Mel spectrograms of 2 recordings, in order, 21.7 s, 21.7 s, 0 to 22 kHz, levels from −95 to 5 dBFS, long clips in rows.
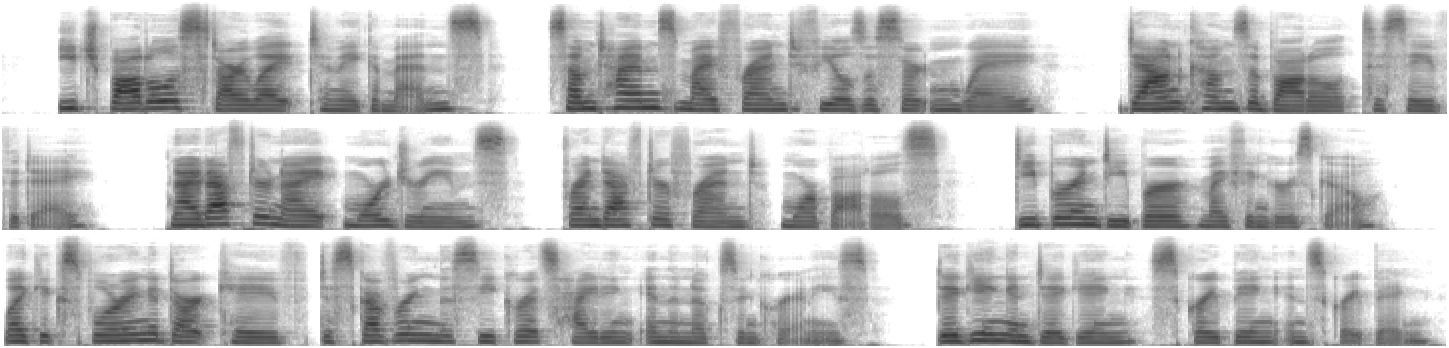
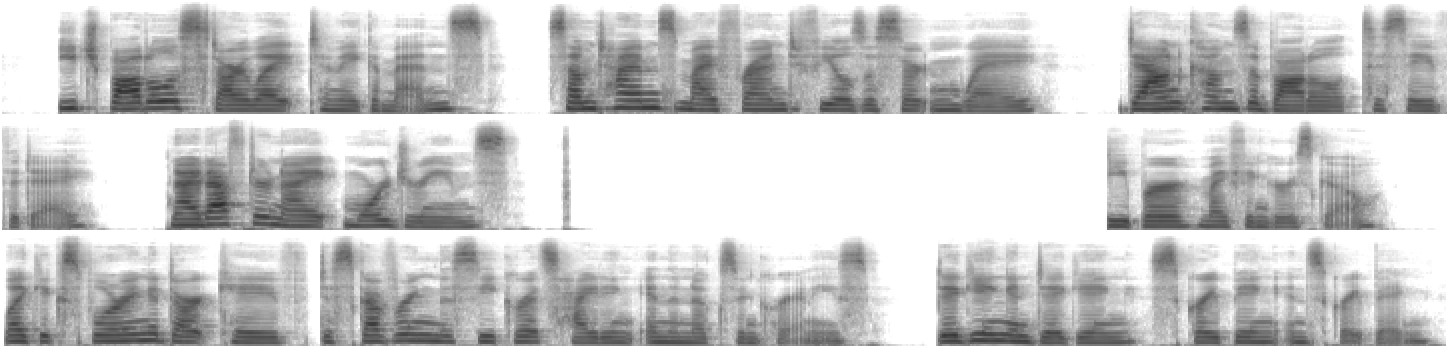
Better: first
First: none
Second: audio cutting out; at 10 s for 2.5 s

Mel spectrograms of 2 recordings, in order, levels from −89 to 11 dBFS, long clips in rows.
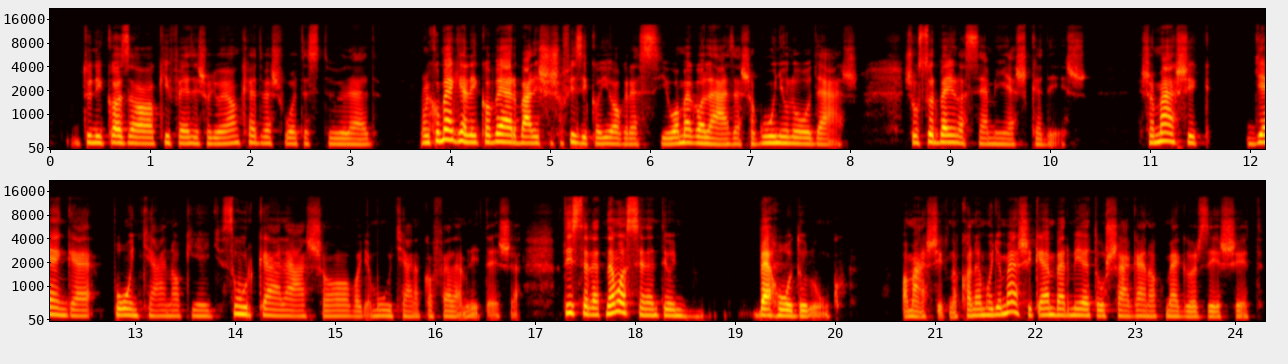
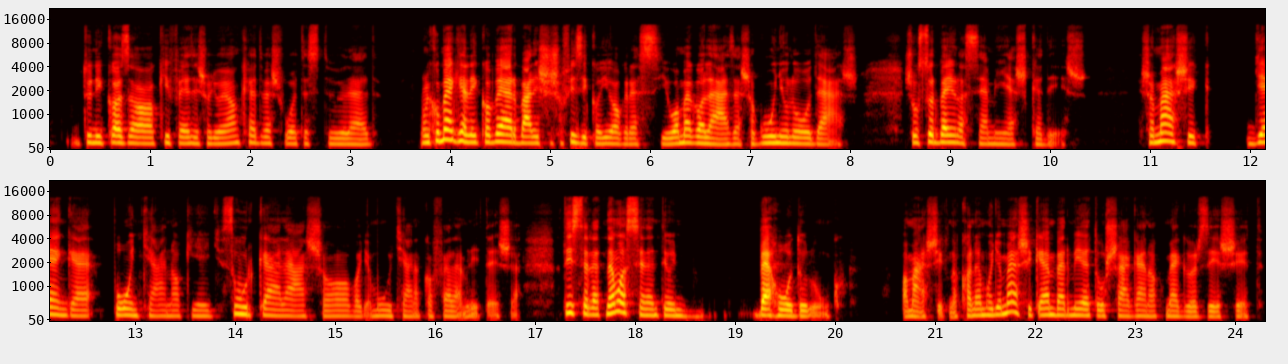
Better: neither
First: none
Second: none

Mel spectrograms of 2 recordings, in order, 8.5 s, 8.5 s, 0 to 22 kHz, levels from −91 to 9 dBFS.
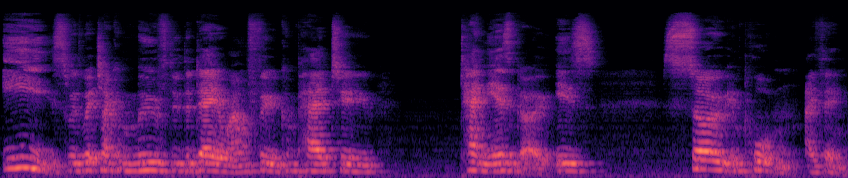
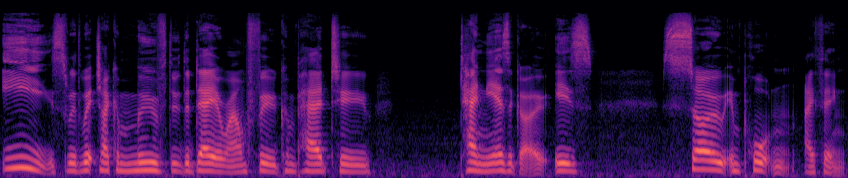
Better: second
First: off-mic speech; far // room echo; slight; dies away in 0.3 s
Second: none

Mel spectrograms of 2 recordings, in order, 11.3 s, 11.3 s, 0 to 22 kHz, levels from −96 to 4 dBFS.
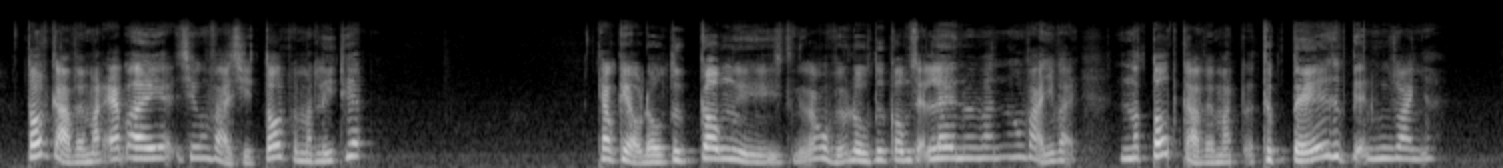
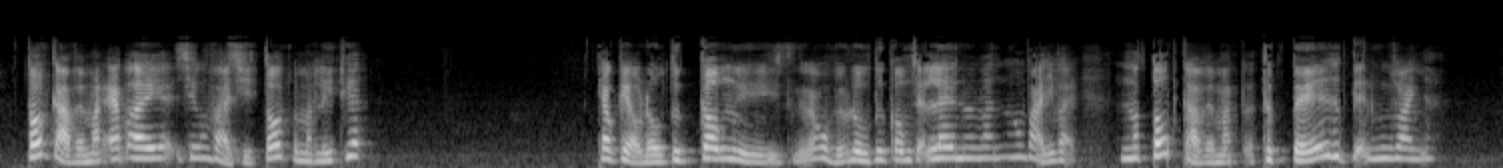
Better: first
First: garbled, watery; slightly; nothing above 11.5 kHz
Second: garbled, watery; badly; nothing above 7.5 kHz

